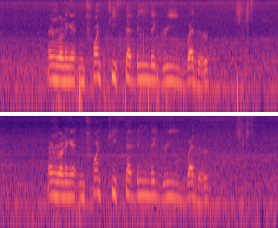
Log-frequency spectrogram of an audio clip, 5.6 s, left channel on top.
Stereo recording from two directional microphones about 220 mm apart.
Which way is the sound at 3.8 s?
Centre (ahead or behind).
